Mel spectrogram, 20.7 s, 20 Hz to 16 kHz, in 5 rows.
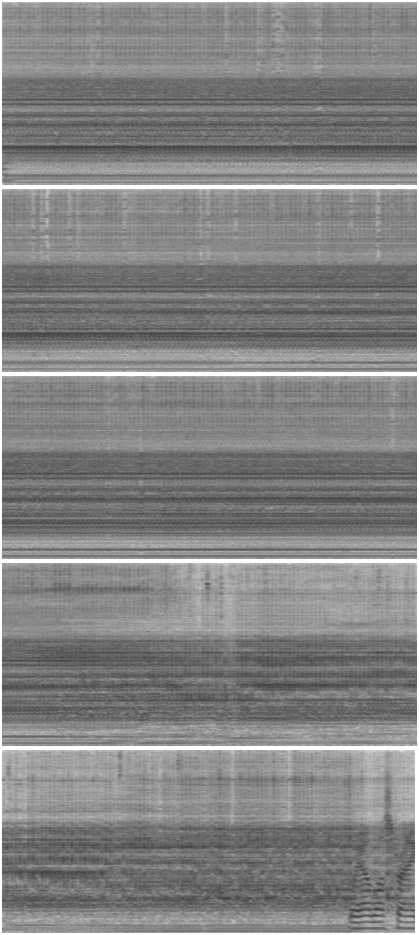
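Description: An auxiliary fuel tank transfer pump on a P-51 Mustang replica aircraft runs with a continuous, loud mechanical hum and drone, its tone shifting partway through as the tank nears empty.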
